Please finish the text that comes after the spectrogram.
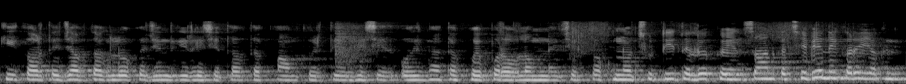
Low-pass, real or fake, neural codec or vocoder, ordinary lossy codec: none; real; none; none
